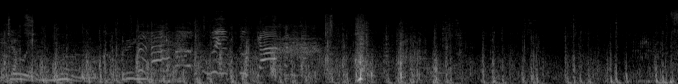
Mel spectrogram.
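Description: Rhythmic clip-clop of galloping horse hooves runs steadily throughout, with people talking over it, in the video game Assassin's Creed Valhalla.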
